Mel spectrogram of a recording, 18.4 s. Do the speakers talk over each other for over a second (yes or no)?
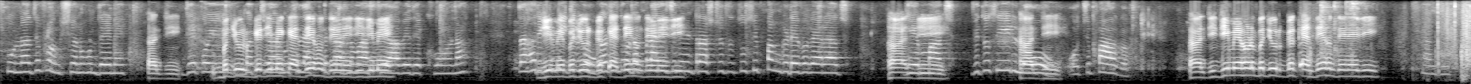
yes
